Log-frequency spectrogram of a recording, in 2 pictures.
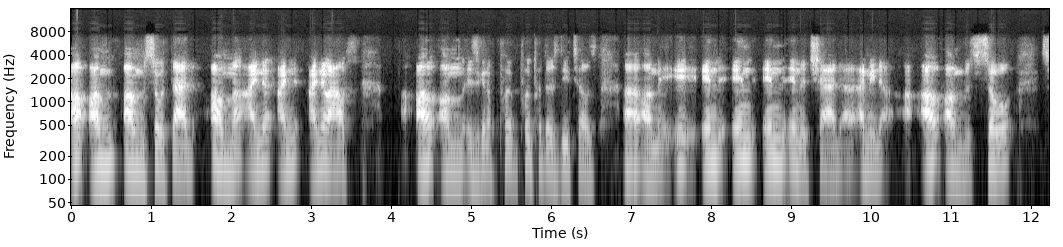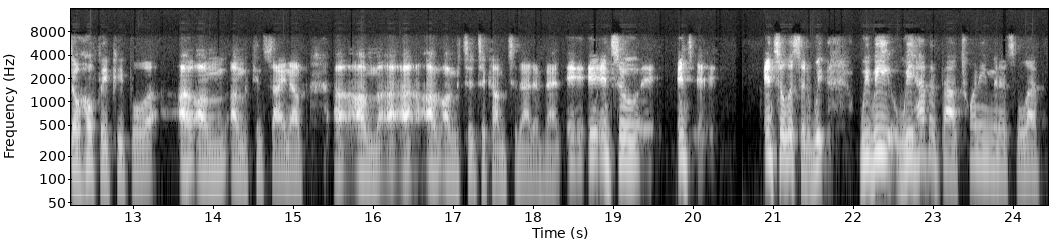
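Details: Real stuttering in an adult male presenter at a stuttering-community event, who reports blocks and repetitions; this stretch has word and phrase repetitions.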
